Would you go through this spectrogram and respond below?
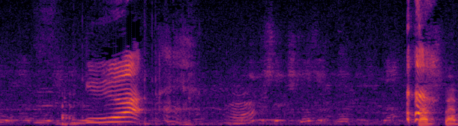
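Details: Young child playfully imitating a cough when asked to cough: vocalizing, then a short, sharp voluntary cough near the end.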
